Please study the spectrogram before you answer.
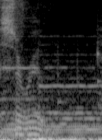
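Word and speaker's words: Seru: I don't care, this is how I pronounce it. It was the Saru. And yes, that is the actual official pronunciation based off of an old PlayStation Underground interview.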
